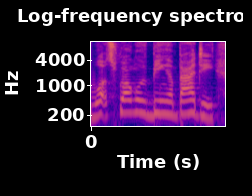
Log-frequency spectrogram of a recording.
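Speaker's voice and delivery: normal talking voice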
